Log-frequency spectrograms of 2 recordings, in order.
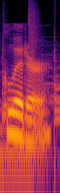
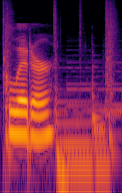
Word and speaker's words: glitter: in the American accent the Double T in the word is pronounced as the fast D sound as they are between two vowels i and e it also sounds the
